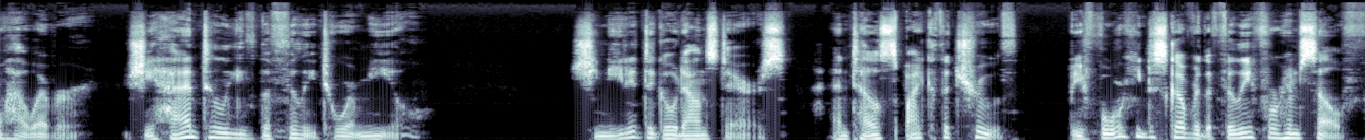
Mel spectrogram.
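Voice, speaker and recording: A man narrating a dramatic reading of a fan story in a measured, steady storytelling manner. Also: lowish voice, creaky, husky, dry recording, clean studio sound.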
